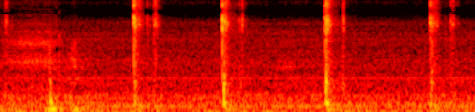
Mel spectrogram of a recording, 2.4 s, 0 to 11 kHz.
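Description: Slow typing on a Lenovo S10-3t netbook keyboard: four separate keystrokes, roughly half a second apart.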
